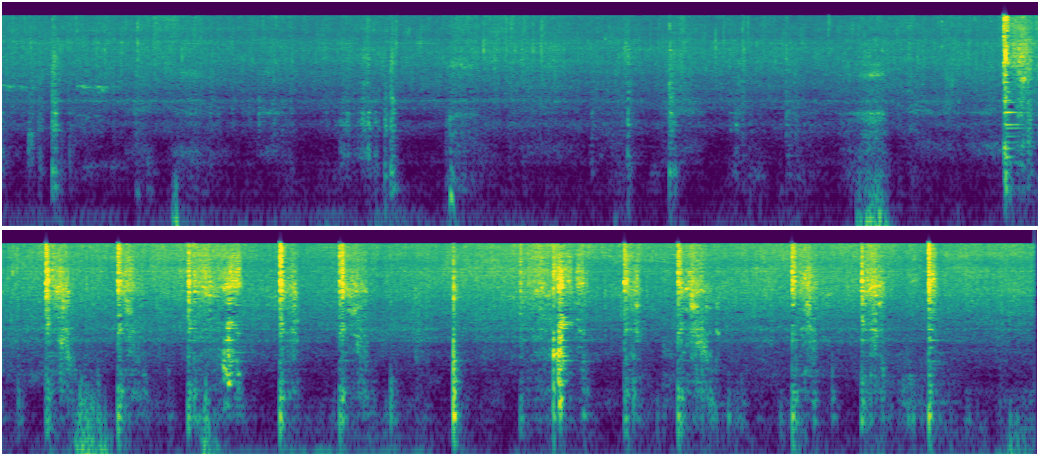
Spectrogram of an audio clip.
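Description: Capsicum and dry fruits stir-fry in a hot pan: a steady low sizzle carries clicking spatula scrapes that grow louder and busier halfway through as the new ingredients hit the oil, continuous and close with no voices.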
